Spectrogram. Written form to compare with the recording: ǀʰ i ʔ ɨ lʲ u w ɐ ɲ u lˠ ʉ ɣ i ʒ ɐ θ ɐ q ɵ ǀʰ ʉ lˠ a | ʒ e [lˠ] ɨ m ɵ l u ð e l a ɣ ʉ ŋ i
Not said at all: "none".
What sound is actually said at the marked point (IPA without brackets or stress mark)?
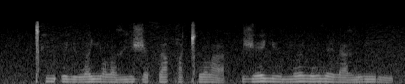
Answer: lʲ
